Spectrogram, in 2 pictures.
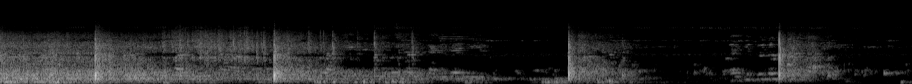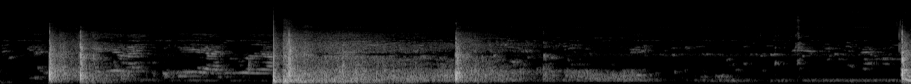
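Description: Fireworks bursting outdoors: a series of sharp, loud bangs at irregular gaps, some in quick pairs, with a crackling tail after each, while people talk between the blasts.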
